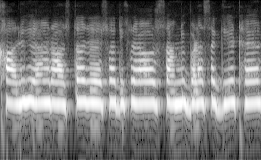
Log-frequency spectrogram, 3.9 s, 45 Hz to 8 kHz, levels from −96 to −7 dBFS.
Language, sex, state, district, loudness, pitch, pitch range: Hindi, female, Bihar, Katihar, -12 LUFS, 285 Hz, 280-290 Hz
